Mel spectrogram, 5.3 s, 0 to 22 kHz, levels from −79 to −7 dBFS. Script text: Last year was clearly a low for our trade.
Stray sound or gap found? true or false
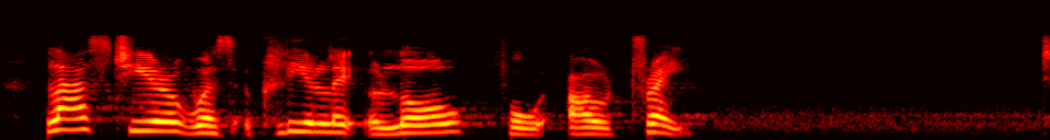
false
